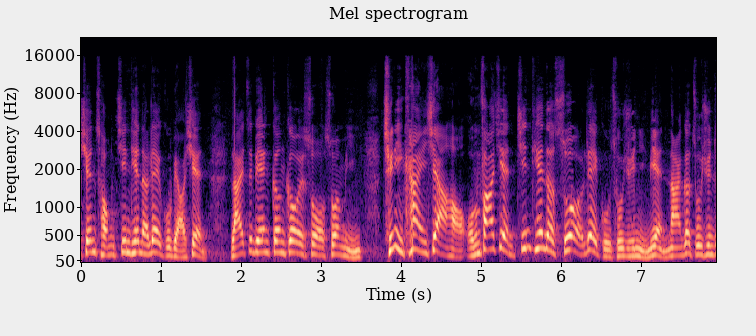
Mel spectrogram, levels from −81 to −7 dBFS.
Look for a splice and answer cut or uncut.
uncut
